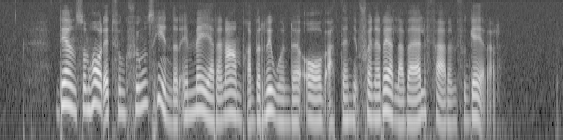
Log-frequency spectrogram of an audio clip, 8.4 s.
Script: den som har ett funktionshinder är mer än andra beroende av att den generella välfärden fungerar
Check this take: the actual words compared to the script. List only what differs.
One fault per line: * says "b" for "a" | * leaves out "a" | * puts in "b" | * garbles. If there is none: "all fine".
all fine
